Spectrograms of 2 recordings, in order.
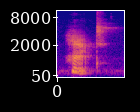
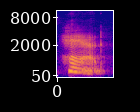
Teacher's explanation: the vowel is shorter before voiceless consonants hat the vowel is longer before voiced consonants had so just listen hat had there's a measurable longer duration of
